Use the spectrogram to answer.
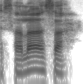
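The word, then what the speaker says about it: ثلاثة: Oke, salasah. Lamnya ditekan itu. Salasah.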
